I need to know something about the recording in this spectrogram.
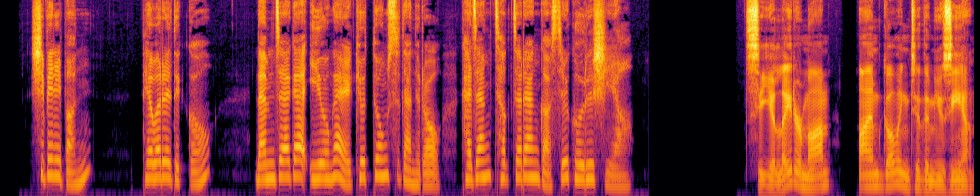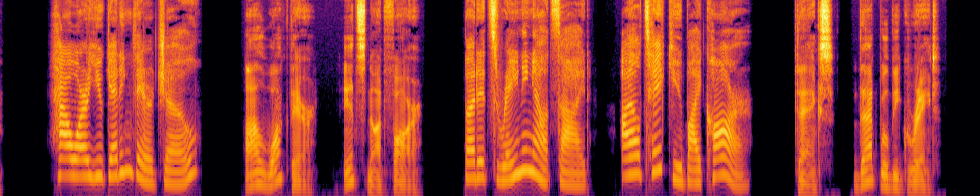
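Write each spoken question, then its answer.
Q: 대화를 듣고 남자가 이용할 교통수단으로 가장 적절한 것을 고르시오.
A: 자동차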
